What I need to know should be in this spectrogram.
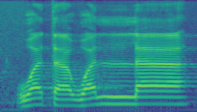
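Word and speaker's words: وتولى: Di sini ada dua wawu, ada dua waw. Wa ta wa. Wa ta wa. Ya. Ya. Kok repot banget begitu? Ya memang untuk mendapatkan kesempurnaan bolehlah repot sedikit ya. Wa tawalla. Ya, jadi bukan wa tawalla, wa tawalla. Ya. Wa tawa. Wa tawa. Wa tawalla. Ya, bukan wa tawal, wal, buka wawunya dulu.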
